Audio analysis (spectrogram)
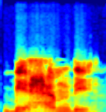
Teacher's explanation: ہا کو وسط حلق سے ادا کریں گے. بحمدی ربک، بحمدی، دال کو کھینچیں گے نہیں، دال کے نیچے زیر ہے لہذا آواز کو گرا کر ادا کریں گے.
